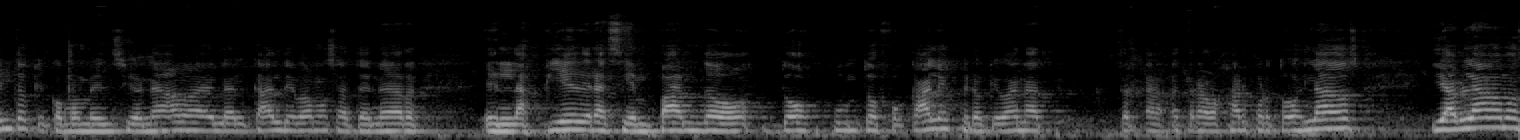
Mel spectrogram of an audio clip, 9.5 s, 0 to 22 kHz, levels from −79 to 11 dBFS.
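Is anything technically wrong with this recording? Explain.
No, nothing is technically wrong with this audio.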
